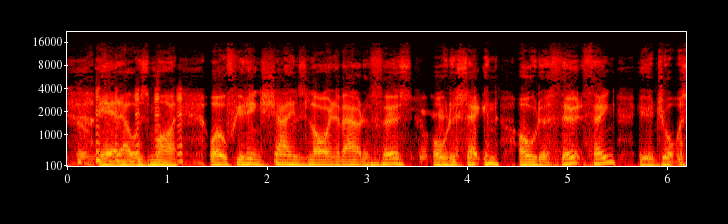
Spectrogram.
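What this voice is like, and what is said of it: Exaggerated put-on Cockney accent. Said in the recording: “terrible Cockney accent ... Is your Cockney accent?”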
